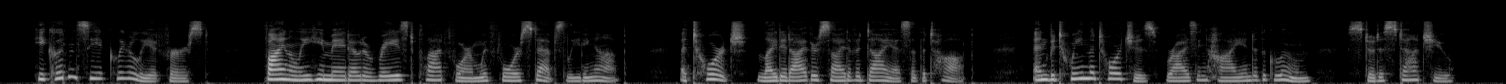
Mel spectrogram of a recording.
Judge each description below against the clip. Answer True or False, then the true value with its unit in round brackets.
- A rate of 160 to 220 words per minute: True (165 wpm)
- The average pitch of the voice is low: False (190 Hz)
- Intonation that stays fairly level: False (4.8 semitones)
